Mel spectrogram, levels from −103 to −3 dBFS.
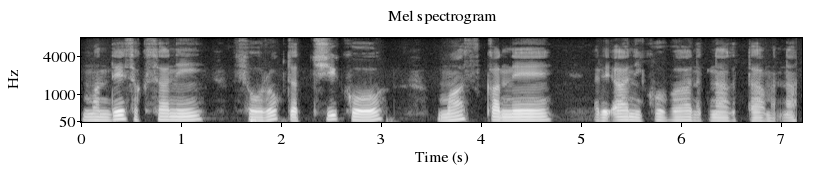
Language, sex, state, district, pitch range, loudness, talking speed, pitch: Garo, male, Meghalaya, South Garo Hills, 100-120 Hz, -18 LUFS, 85 wpm, 110 Hz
